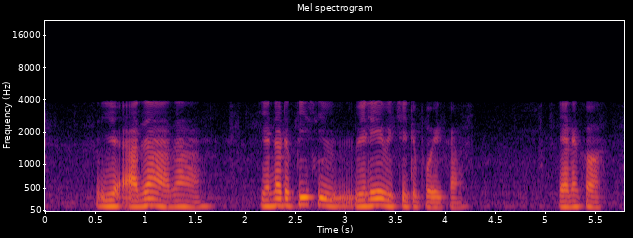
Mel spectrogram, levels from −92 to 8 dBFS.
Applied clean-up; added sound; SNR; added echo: none; none; none; none.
